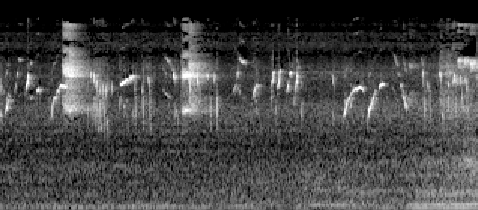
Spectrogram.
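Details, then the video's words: Young canary singing with roadside ambience, played to provoke other canaries to respond; clear whistled upslurs and sharp chirps come in irregular phrases, over a steady low rumble of nearby traffic. "Pancingan kenari paud biar bunyi"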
